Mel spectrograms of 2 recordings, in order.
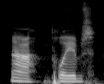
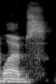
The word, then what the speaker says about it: plebes: Plebes. That's crazy. I just found out yesterday that word is pronounced plebes and not plebs. Yeah, not plebs.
